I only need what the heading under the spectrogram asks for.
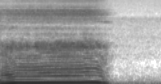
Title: #short #Doberman pinscher snores #shorts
